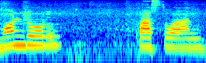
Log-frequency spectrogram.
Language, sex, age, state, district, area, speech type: Bengali, female, 45-60, West Bengal, Alipurduar, rural, spontaneous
